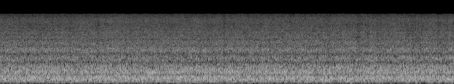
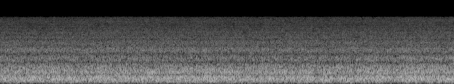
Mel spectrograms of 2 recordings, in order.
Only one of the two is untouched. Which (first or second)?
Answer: second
